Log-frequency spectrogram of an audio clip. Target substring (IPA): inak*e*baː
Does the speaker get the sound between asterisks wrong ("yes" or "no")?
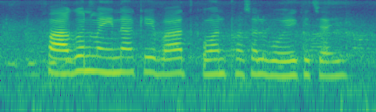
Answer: no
